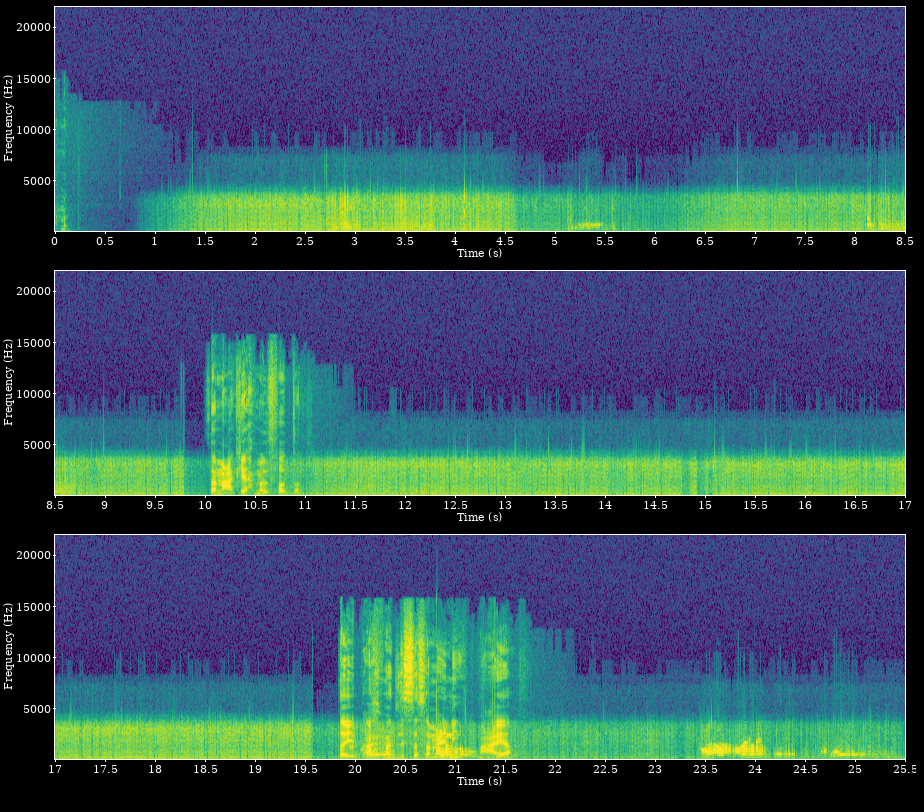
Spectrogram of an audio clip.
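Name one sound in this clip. A boy speaks steadily over an online call.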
